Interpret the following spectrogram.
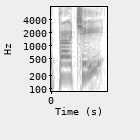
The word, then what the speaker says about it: party: Il y a qu'en français où on met l'accent sur la dernière syllabe. The End of the Party. Of the party. The End of the Party. Dans le... Non, party. Party. Le T est tout presque inaudible. Dis pâté.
